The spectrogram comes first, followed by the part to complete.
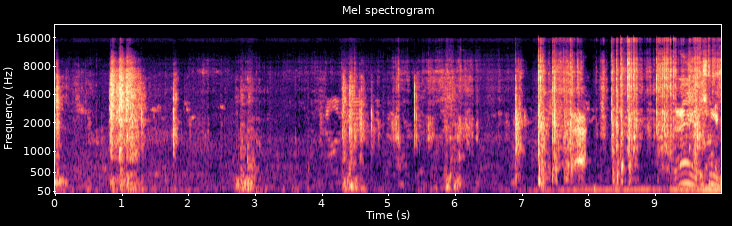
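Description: Skateboard wheels rolling on concrete with a steady rumble that comes up close and grows louder over the last few seconds. Scattered sharp clacks of boards hitting the concrete sound throughout.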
